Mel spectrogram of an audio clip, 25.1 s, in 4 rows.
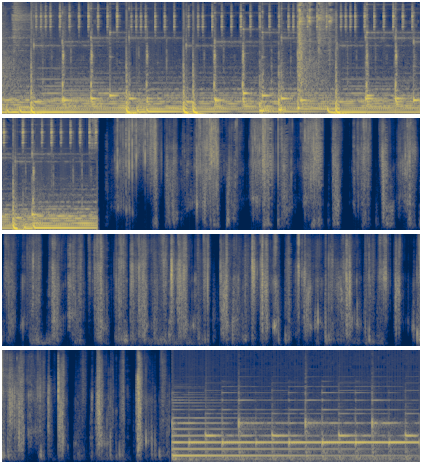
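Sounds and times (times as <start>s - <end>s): piano music: 0.4s - 7.7s, 21.4s - 25.0s.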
